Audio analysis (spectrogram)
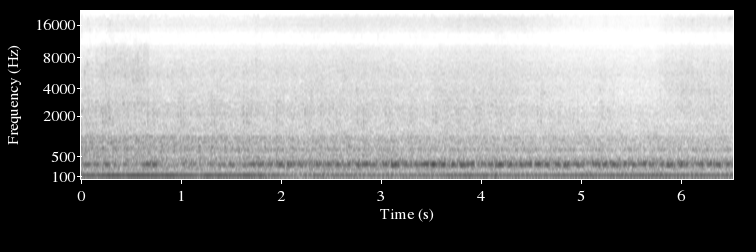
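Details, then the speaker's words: Flood-damaged Whirlpool washer after Hurricane Milton, tested with the door switch bypassed in drain and spin after settling frozen legs: smooth, steady motor hum, no grinding or scraping, basket turning freely; normal spin. "Let's check it with a bypass or door switch, and we should go into drain and spin."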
